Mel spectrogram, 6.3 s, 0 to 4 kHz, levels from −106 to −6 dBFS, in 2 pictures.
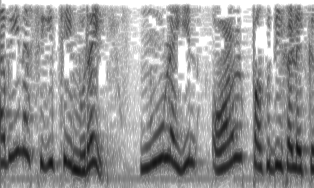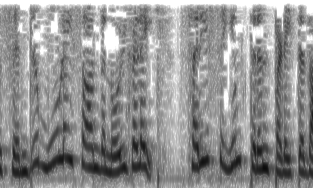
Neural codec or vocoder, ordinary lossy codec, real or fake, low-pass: none; none; real; 3.6 kHz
